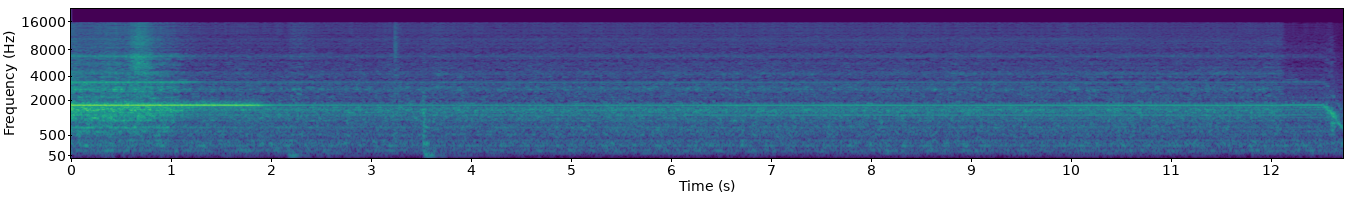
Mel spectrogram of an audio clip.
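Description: Brother Project Runway CE1125 sewing machine's bobbin winder running, a steady high whine winding red thread onto the bobbin. The whine drops in level about two seconds in, and near the end it falls in pitch as the winder is stopped.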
